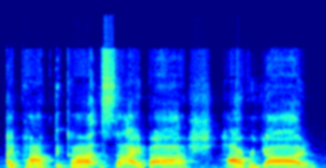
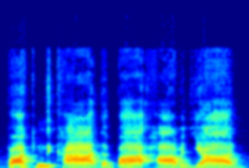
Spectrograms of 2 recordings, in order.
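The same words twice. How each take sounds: First: Slow, drawn-out Boston vowels with no r's; mock Boston accent. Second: Dropped r's, broad Boston vowels; Boston accent. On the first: Streamer mimicking the requested Boston accent, drawn out. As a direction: stretch it out like a hammed-up Bostonian. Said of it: "did you not hear him do that". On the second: Retold or imitated. Viewer's Boston accent quoted back on stream, dropped r's. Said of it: "doing your accent in the Discord".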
